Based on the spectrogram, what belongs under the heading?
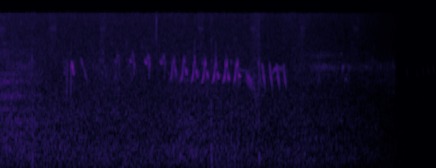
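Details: Green sandpiper calling at forest ponds of Buda Stalowska in the Sandomierz Forest, Poland: a hurried series of sharp high whistled notes lasting about two seconds over a noisy outdoor background, then the recording drops away.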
